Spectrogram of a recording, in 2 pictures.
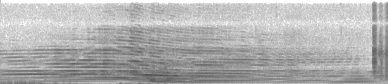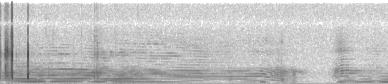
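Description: A model plane's motor whines steadily overhead, its pitch dipping and rising.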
